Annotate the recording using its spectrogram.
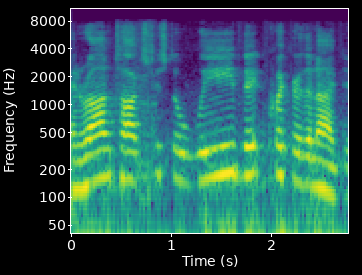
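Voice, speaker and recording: The speaker is a man with an American accent. His pitch moves in an ordinary way. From West Texas. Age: 50s. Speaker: real estate investing coach. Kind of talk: online coaching webinar.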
